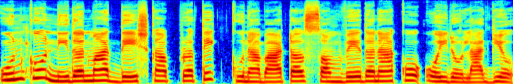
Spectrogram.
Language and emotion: Nepali, neutral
